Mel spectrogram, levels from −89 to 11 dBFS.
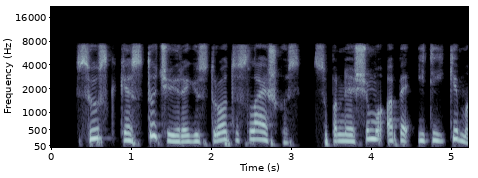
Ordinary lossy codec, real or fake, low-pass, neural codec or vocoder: MP3, 64 kbps; real; 7.2 kHz; none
